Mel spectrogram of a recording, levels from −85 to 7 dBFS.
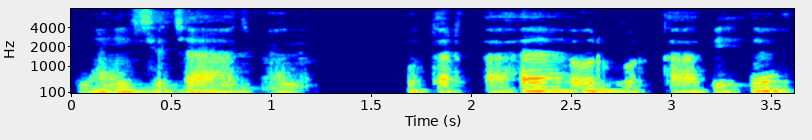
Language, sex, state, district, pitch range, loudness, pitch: Hindi, male, Bihar, Gaya, 120-140 Hz, -26 LUFS, 125 Hz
